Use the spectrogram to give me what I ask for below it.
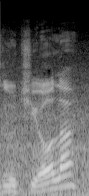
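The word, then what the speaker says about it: Lucciola: luciola i think that the pr the right pronunciation is luciola l-u-c-c-i-o-l-a alex mandel if you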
